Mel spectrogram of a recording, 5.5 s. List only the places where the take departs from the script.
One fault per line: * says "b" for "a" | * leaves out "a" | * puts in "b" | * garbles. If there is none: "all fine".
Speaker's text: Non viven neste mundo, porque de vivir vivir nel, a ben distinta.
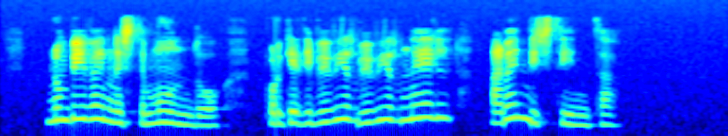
all fine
